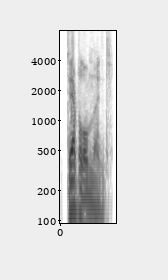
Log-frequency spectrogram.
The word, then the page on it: devilment: American English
